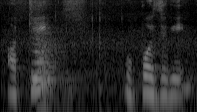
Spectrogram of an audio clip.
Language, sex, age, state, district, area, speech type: Assamese, female, 60+, Assam, Charaideo, urban, spontaneous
